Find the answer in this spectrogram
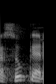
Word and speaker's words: azúcar: por ejemplo azúcar azúcar la palabra azúcar es una grave porque tiene el acento en su entonces escriben en esa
